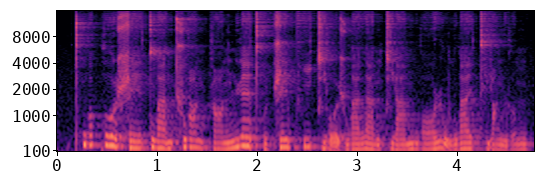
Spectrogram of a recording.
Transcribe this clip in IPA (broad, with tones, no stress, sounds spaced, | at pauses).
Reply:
kʰ w ɔ˥ k o˥˩ ʊ̯ ʂ e˧˥ ɪ̯ t̪ w a˧˥ n ʈ͡ʂ w ɑ˥˩ ŋ k ɑ˧˥ ŋ n̪ ɥ ɛ˥˩ t̪ʰ u˩ ʈ͡ʂ e˥˩ ɪ̯ pʰ i˥ t͡ɕ j o̰˨˩ ʊ̯ ʂ w ä˧˥ l a˧˥ n t͡ɕ j ä˧˥ m w ɔ˧˥ ɻ ṵ˨˩ l w a˥ ɪ̯ t̪ʰ j ɑ˥˩ ŋ ɻ ɤ˥ ŋ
